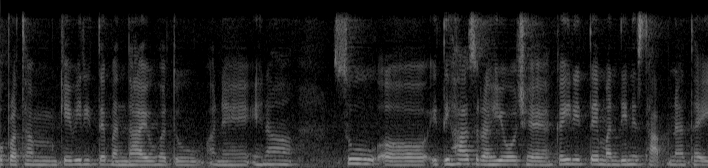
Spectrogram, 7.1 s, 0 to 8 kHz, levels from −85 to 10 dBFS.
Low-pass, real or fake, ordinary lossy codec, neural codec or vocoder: 7.2 kHz; fake; none; vocoder, 44.1 kHz, 128 mel bands every 256 samples, BigVGAN v2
